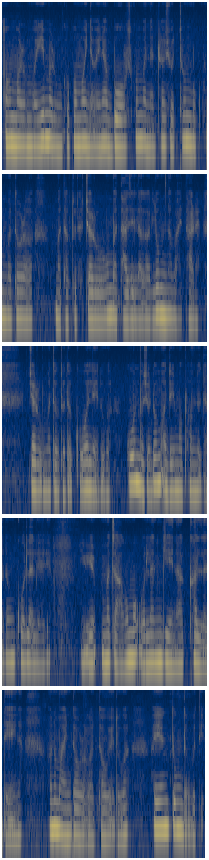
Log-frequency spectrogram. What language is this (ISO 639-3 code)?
mni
